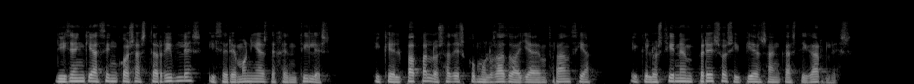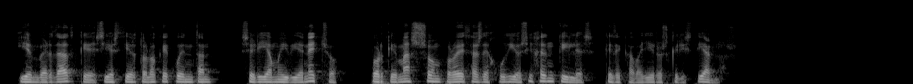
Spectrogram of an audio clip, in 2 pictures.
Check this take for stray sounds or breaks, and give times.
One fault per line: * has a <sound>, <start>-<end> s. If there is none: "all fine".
all fine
